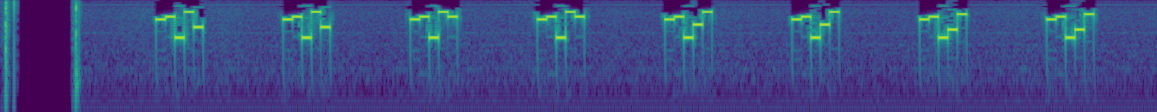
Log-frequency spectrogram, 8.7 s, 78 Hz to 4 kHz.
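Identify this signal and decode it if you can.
Five-tone selective call (ZVEI), heard as quick runs of five tones, tones of about 70 ms. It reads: 89115 89115 89119 89119 89166 89166 89140 89140
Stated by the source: ZVEI five-tone selective call received by SDR.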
